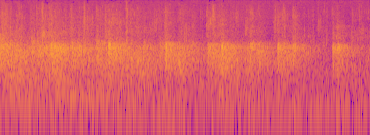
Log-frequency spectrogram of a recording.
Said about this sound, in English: Give our volunteers a big hand clap.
